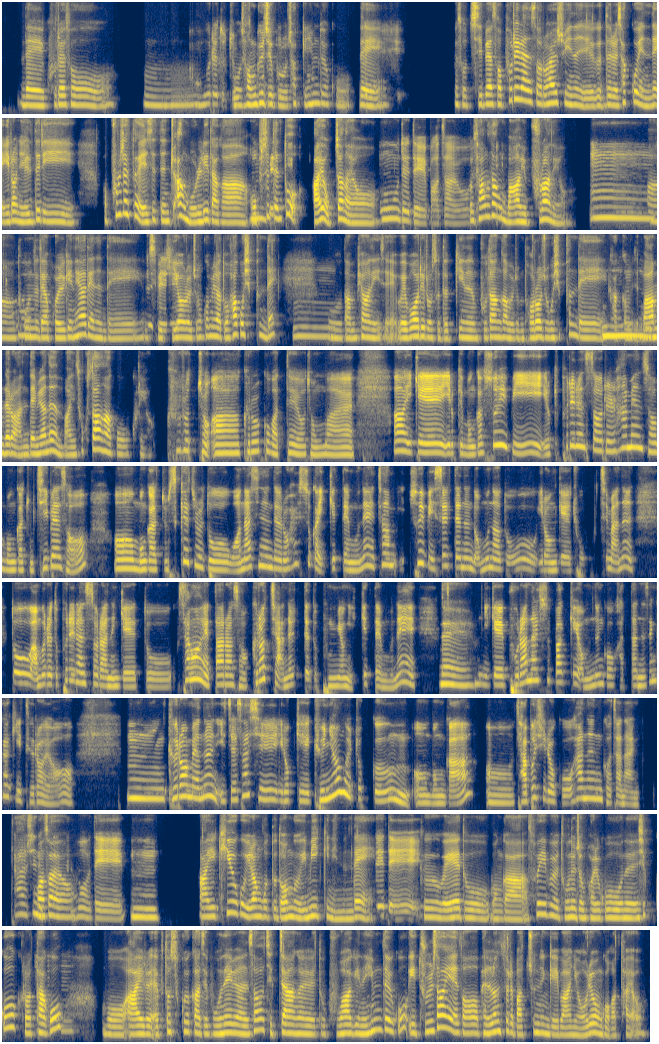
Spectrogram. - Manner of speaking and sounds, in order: other background noise; lip smack; unintelligible speech; in English: "애프터스쿨까지"
- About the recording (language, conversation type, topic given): Korean, advice, 수입과 일의 의미 사이에서 어떻게 균형을 찾을 수 있을까요?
